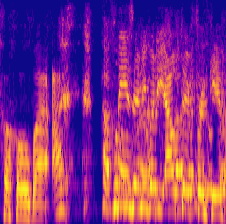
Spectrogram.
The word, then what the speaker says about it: jojoba: I I'm very white I said Joba for a long time but I think is hoba please anybody out there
